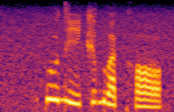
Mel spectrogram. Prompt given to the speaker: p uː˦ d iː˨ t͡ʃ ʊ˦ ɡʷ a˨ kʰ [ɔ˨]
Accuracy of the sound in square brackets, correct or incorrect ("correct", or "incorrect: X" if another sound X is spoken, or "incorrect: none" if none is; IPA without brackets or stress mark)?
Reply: correct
